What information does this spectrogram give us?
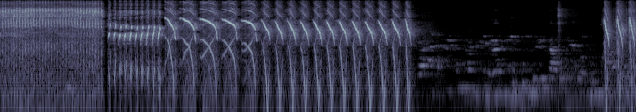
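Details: Indonesian master recording of a weaver for pet-bird training: a steady, high, sizzling hiss shifts into a run of rapid, ringing, down-slurred notes, over a dozen in about three seconds, then quiet with a final short buzz.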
